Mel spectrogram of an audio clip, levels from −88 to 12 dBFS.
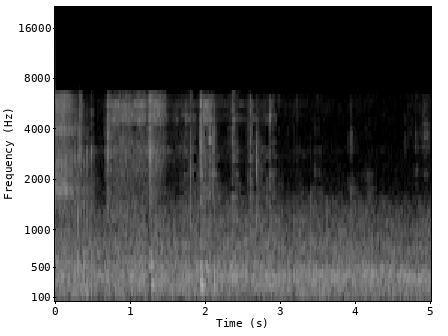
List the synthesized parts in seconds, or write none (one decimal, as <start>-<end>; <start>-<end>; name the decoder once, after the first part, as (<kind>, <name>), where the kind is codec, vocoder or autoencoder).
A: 0.6-3.6 (vocoder, Vocos)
